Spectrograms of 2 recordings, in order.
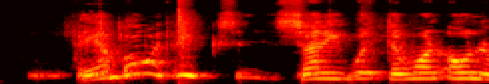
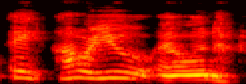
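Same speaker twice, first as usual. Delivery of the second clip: higher, polite phone voice; totally different voice; 5 semitones higher than usual. Retold or imitated. Actor answers casting caller, voice suddenly changed. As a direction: switch into a higher greeting voice. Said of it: "My voice, like, like, it's, like, totally different".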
